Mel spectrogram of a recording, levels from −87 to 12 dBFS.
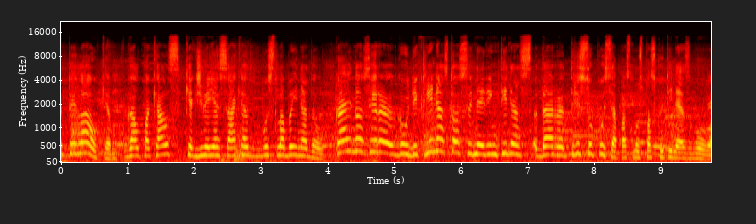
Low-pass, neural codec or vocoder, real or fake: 14.4 kHz; none; real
